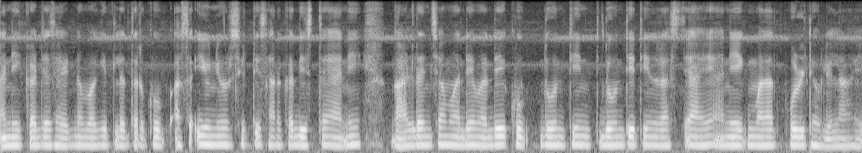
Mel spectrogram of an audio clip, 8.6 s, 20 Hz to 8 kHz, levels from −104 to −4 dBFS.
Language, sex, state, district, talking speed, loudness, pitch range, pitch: Marathi, male, Maharashtra, Aurangabad, 195 wpm, -16 LUFS, 115-125 Hz, 120 Hz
